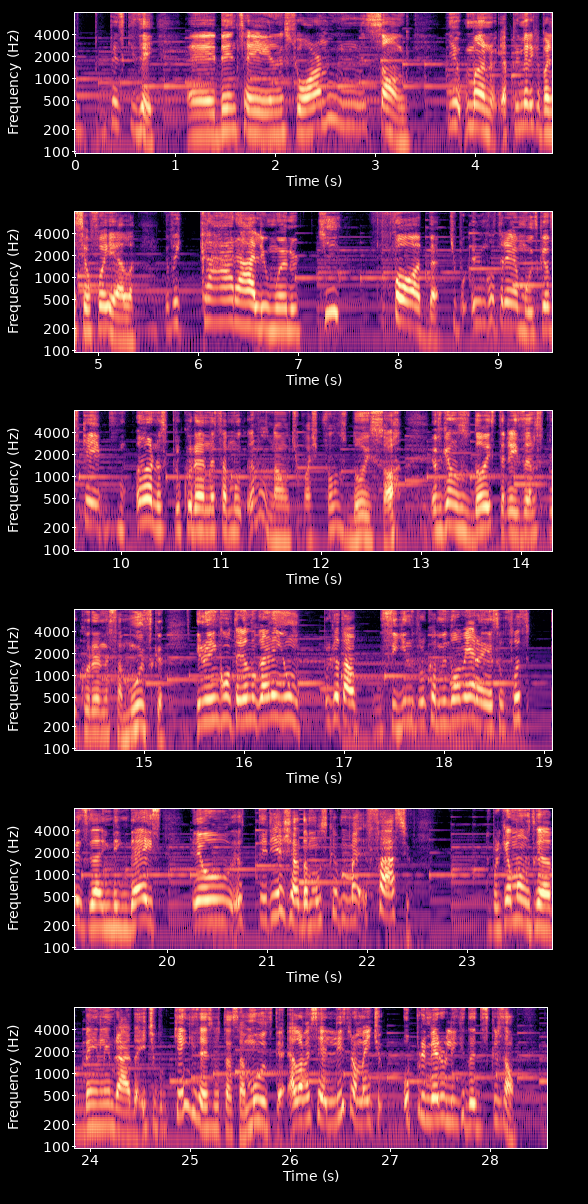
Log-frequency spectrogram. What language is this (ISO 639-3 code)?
por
